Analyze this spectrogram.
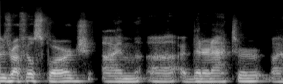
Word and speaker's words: Sbarge: Raphael Sbarge, I think I pronounced it correctly, S-B-A-R-G-E, not Yes, Sbarge.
